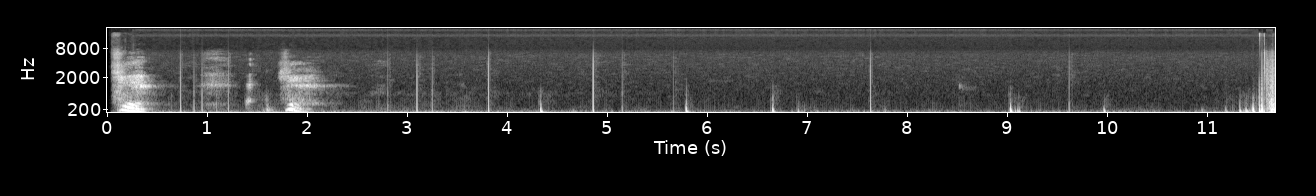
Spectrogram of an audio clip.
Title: sneezing like mad and it's annoying!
